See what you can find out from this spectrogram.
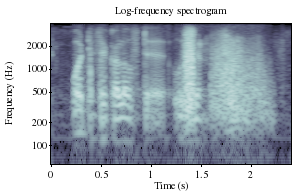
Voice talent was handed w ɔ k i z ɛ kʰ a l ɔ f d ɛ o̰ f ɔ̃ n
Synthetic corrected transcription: w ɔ t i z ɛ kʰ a l ɔ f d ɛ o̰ ʃ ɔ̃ n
